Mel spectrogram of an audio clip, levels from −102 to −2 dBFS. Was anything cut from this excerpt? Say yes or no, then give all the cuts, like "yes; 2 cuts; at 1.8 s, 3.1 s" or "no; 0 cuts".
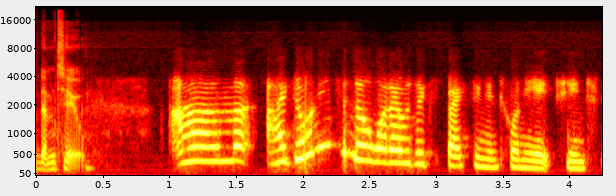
yes; 1 cut; at 1.6 s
